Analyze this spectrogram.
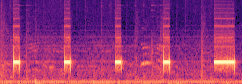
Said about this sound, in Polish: Okej, poczekamy aż się timer wyłączy.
